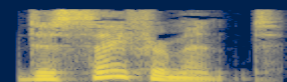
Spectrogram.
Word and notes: decipherment: British English

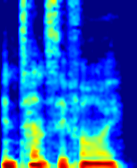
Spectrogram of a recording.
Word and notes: intensify: British English

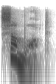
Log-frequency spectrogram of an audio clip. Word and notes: somewhat: British English

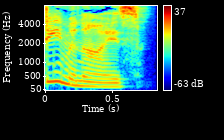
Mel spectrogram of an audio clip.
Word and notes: demonize: British English

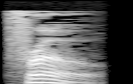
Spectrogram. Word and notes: froe: British English

